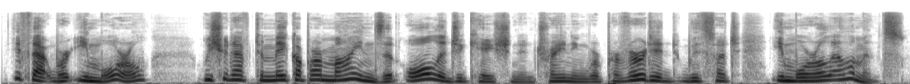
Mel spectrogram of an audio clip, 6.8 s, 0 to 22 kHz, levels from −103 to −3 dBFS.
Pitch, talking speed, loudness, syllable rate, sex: 175 Hz, 200 wpm, -20 LUFS, 6.2 syllables/s, male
